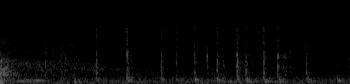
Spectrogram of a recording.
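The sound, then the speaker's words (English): Typing on a computer keyboard: a quick, irregular run of faint keystrokes tapping throughout. “Oh, because I typed it.”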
